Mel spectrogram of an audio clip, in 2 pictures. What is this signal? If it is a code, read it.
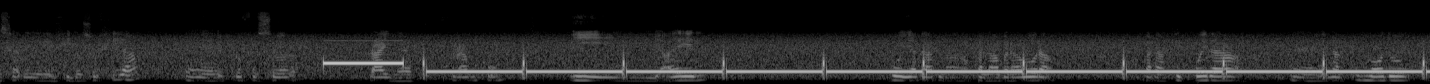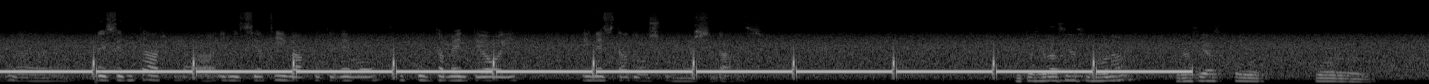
Radio time signal (WWV, Colorado), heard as ticks, one a second, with radio static.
